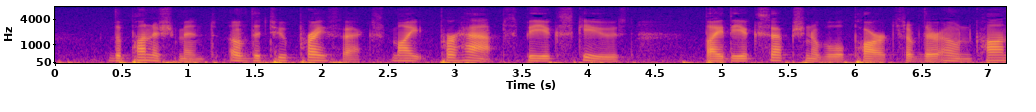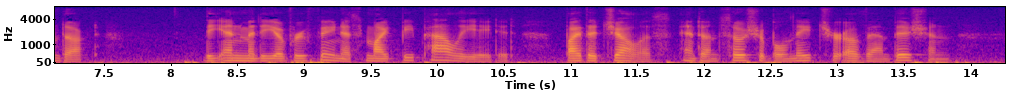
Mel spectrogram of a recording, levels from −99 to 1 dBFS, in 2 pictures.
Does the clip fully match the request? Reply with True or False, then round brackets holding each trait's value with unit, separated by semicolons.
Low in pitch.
True (130 Hz)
